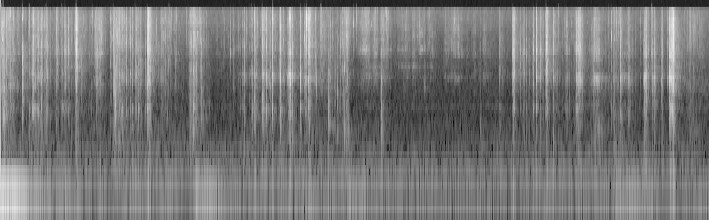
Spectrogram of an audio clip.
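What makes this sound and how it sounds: A palm-sized solid reformed purple gym chalk block, held over a tray of chalk crumbs, is scraped and shaved with a patterned knife blade. A rapid series of dry, crisp scrapes, crackles and sharp snaps sounds out as the chalk flakes and cracks away.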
